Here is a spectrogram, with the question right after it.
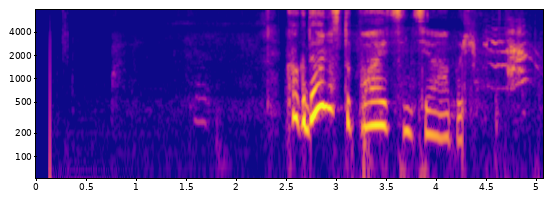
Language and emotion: Russian, sad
